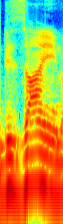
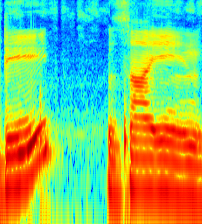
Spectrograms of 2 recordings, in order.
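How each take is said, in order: First: Said in the usual way. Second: "design" very slowly, broken into dee, zain; drawn-out "design", each syllable held; slow syllable demonstration. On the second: Shown as a demonstration. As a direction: stretch "design" out with a pause after ডি. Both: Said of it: "উচ্চারণটা হচ্ছে".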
